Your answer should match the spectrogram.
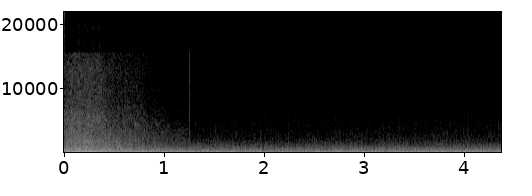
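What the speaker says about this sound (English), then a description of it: "It makes the sound of explosions" Explosions in the space game Reforged Eden come as a dense, rumbling blast that is loudest at the very start, then settles into a sustained low roar that continues throughout.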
